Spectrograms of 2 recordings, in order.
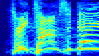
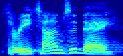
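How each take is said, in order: First: Higher, louder "Three times a day" with a rise on "day"; loud cry. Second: Said in the usual way. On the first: Shown as a demonstration. Daniel's defiant prayer to God, "Three times a day" cried out. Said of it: "repeated phrase louder". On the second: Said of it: "repeated phrase".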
